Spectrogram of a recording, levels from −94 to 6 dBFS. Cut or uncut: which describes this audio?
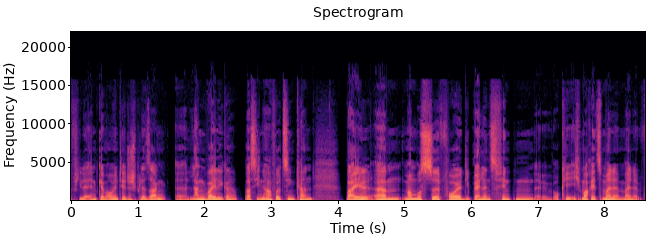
uncut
